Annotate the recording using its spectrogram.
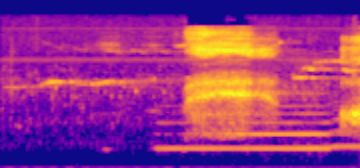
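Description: Soft intro music. After a quiet first second, a single held, flute-like note comes in, with a hissing swell over it.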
